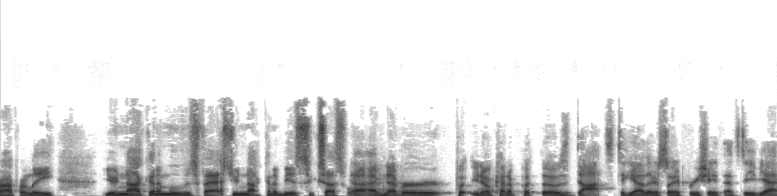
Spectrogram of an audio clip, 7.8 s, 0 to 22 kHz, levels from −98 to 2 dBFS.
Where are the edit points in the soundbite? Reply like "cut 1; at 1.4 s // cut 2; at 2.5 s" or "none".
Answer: cut 1; at 3.5 s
